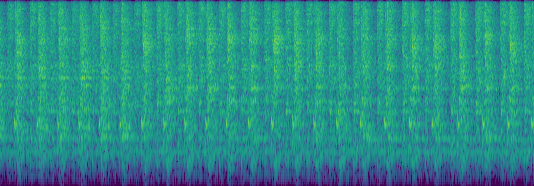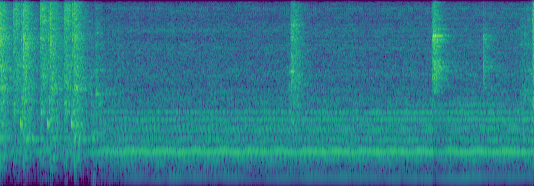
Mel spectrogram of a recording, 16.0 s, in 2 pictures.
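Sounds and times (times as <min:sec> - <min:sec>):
power hammer pounding steel: 0:00.0 - 0:09.8
machine hum: 0:00.0 - 0:16.0.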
